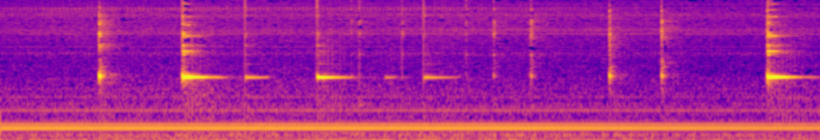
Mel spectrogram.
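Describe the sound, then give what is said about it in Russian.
A light bulb in a small hall crackles with irregular sharp clicks and faint snaps, some ringing briefly, over a steady low electrical hum. Quiet, with no voices. “Нет, слышу, как лампочка трещит.”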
